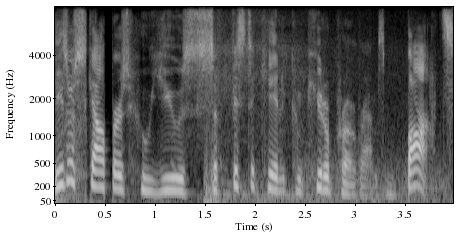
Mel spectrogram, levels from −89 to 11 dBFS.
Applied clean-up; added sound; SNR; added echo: none; Explosion; 18 dB; none.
